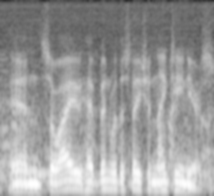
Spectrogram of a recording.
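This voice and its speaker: A man with an American accent is speaking. His pitch is medium, and there is noticeable background noise. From southern Illinois. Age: 60s. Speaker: TV news anchor. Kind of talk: interview.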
